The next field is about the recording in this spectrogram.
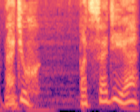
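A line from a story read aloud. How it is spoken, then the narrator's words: Whispered. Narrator (Russian): шепнула она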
